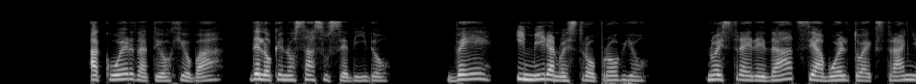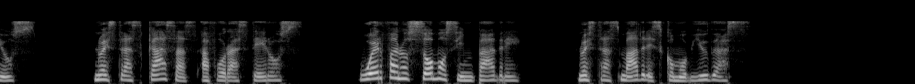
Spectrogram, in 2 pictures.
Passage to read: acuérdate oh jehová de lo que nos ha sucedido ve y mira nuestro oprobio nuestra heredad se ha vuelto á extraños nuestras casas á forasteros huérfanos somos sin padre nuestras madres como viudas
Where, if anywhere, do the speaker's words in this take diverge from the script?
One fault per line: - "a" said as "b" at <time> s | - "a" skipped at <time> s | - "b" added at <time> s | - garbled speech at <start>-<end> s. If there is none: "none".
none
